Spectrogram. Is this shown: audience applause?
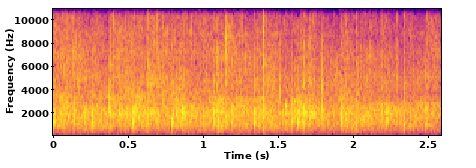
yes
